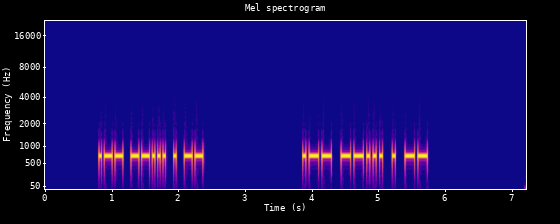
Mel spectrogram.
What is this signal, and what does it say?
Morse code, heard as a keyed tone, about 29 wpm, 700 Hz. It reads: W7EM W7EM
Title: Speed Racing - USA 1x2 Call Signs 25wpm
